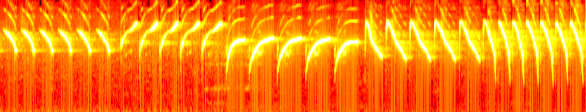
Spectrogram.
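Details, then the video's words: Canary song used as a lure to get other canaries singing: high, clear downslurred syllables repeated about three to four times a second in tours that change pitch and shape every second or so. "PANCINGAN JITU SUARA BURUNG KENARI"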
